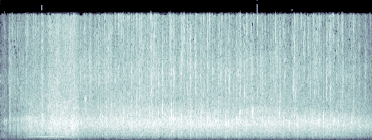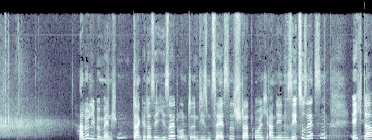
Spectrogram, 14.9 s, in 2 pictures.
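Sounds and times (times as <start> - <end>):
audience applause: 0.0 - 8.7
speech: 9.0 - 14.8.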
